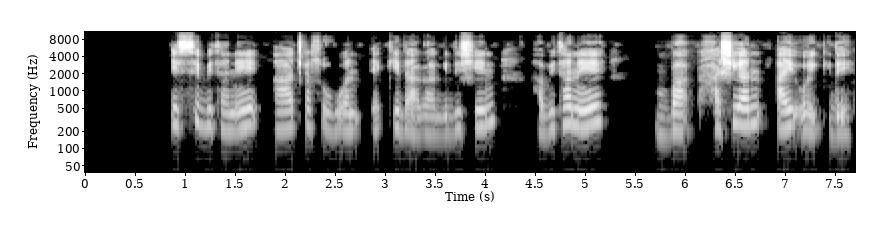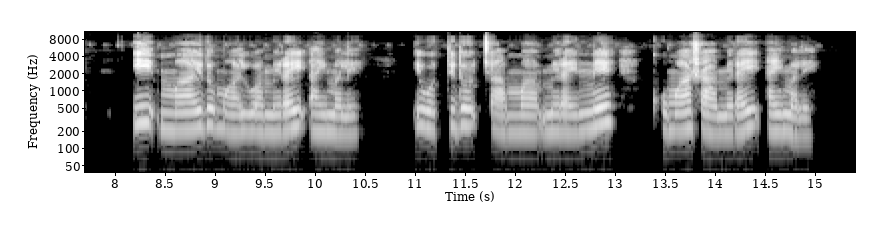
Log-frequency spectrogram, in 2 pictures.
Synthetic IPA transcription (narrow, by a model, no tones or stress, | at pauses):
ʔɪsːɪbɪt̪ɐneaːt͡ʃʼːɐsɔhʊ̰wɐnɛkʼːɪd̪a̰ːɡaːɡɪd̪ɪʃɪn | hɐbɪt̪ɐne | bɐhɐʃɪjɐnɐjʔɔjkʼːɪd̪e | ɪmaːjɪd̪ɔmaːjʊwaːmɛɾɐjʔɐjmɐlɛ | ʔɪwɔt̪ːɪd̪ɔt͡ʃʼa̰ːmːaːmɛɾɐjnːɛ | kʼʊmaːʃaːmɛɾɐjɐjmɐlɛ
